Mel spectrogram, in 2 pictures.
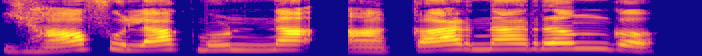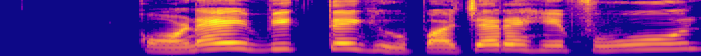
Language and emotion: Goan Konkani, disgusted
